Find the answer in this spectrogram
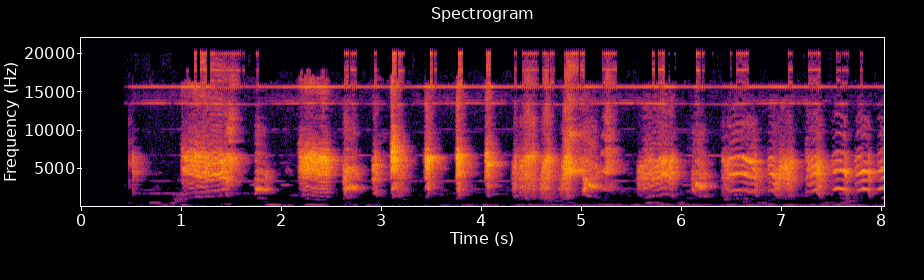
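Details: Red-headed zitting cisticola with a loud voice: harsh, buzzy, high chattering notes in rapid bursts, some rasping and scratchy, repeated almost without pause over a low background hum.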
